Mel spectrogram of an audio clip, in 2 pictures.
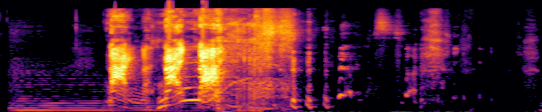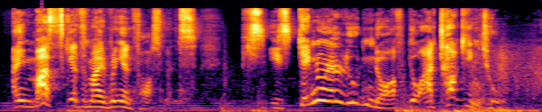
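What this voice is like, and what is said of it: German general's accented voice. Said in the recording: “This is General Ludendorff ... this accent is completely identical, nearly identical to what he would have sounded like”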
